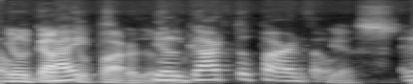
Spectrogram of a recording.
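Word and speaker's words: Il Gattopardo: Anyway, so Alan, Il Pardo. No, I said it wrong. Gatto Pardo. Il Gatto Pardo.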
